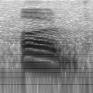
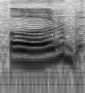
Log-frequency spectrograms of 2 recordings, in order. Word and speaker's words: herb: Its actual pronunciation is herb. आपको पता है जड़ी बूटी को herb कहते हैं. So it is herb, and E is stressed, H is silent.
